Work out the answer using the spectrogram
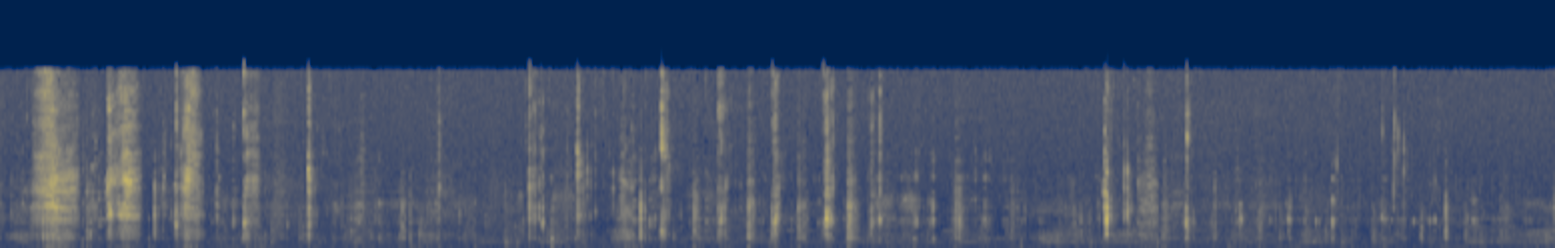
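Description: A person chewing and biting food close to the microphone: many short crisp crunches and wet mouth clicks. The loudest bites come about a second in.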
